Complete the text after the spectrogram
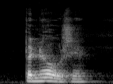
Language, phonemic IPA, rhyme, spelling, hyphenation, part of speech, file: Dutch, /pəˈnoː.zə/, -oːzə, penoze, pe‧no‧ze, noun, Nl-penoze.ogg
- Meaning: underworld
